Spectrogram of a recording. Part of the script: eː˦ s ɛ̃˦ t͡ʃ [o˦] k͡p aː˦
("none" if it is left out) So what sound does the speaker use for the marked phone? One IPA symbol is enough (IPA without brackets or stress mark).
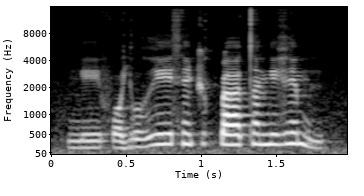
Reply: o˦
